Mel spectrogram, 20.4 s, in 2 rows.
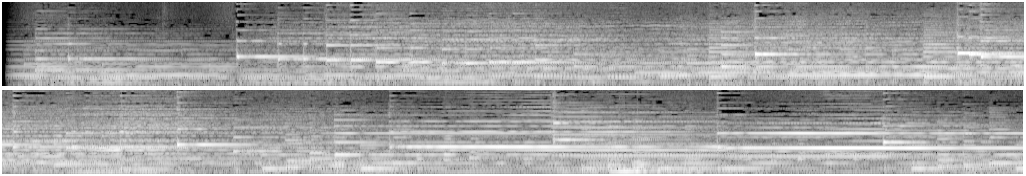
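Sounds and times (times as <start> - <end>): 
piano concerto adagio: 0.0 - 20.4.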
